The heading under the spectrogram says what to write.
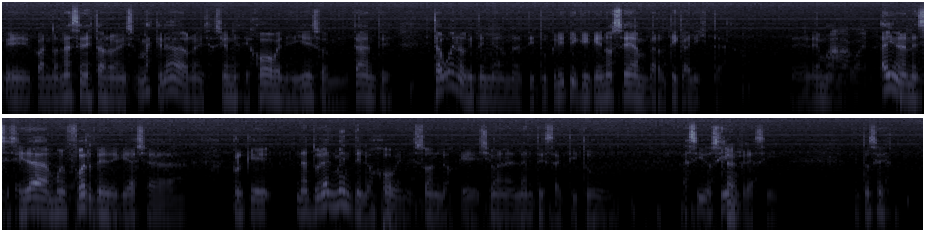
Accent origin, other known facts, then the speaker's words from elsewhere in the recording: Tandil, Buenos Aires Province, Argentina; Soy de Tandil, mi señora vivió en Gardey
